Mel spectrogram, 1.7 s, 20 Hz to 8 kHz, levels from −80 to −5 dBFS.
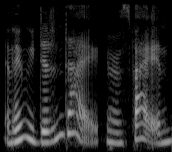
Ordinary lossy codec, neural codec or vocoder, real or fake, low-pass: AAC, 32 kbps; none; real; 7.2 kHz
